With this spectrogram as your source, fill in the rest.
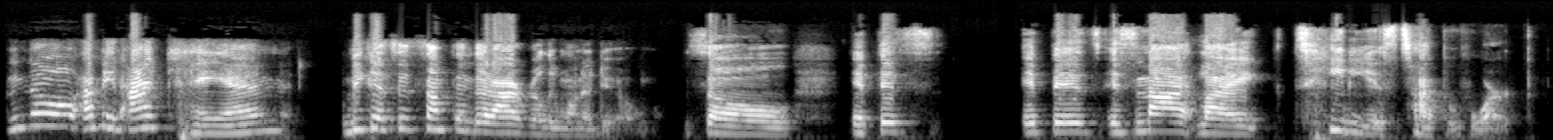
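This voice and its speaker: A woman co-hosting a podcast, speaking in a casual, measured way. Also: a little high, animated. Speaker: podcast co-host. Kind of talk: casual chat.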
